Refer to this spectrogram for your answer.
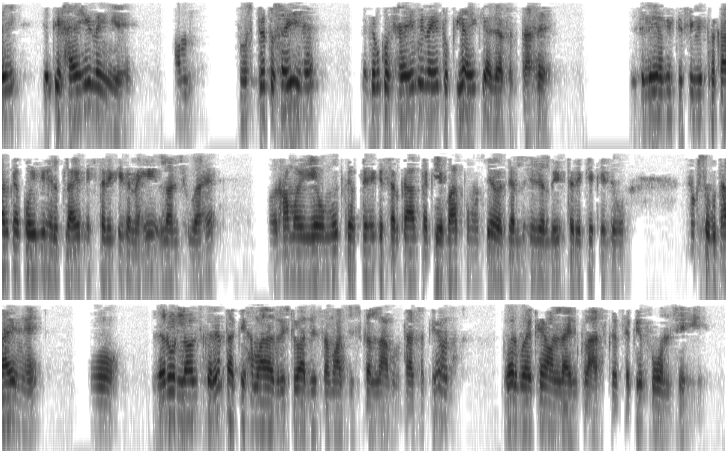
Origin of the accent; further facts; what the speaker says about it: Uttar Pradesh, India; लेकिन सोचिए कि हम लोग यूपी के रहने वाले हैं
